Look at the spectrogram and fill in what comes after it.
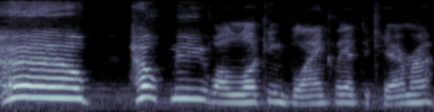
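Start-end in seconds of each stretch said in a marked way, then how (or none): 0.0-1.5 shrill, very loud, high, drawn-out screaming. Retelling a video, the speaker imitates a man in a parking lot screaming. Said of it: "just randomly screaming".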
